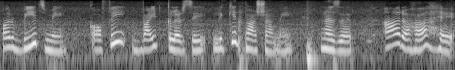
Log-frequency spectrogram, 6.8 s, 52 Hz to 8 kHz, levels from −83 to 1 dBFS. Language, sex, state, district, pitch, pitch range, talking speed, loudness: Hindi, female, Chandigarh, Chandigarh, 230 Hz, 215-250 Hz, 125 wpm, -14 LUFS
